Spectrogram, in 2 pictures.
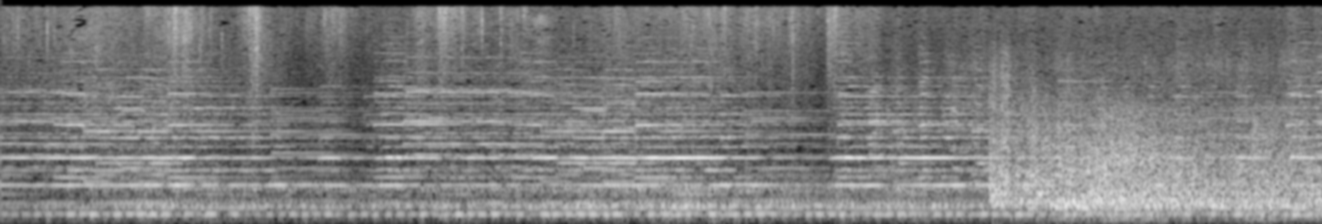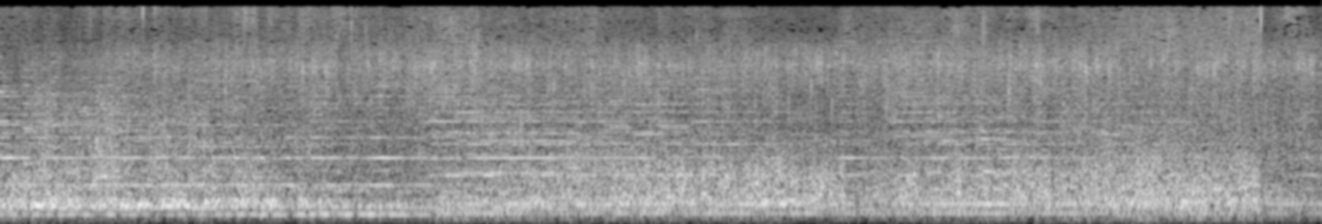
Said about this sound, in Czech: Povětří vyčistí. Vody bude taky dost. Dnešní bouře dobrá není. To mi věř. Neštěstí přivolá.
